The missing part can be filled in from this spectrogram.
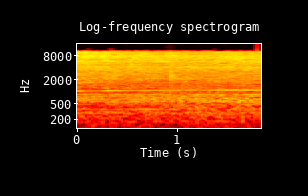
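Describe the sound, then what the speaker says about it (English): An Easy Burn variable-speed pet dryer blows a steady, loud, broadband rush of air while drying a Newfoundland's coat, constant and unbroken throughout. "now I'm going to come back and I'm going to use the dryer"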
